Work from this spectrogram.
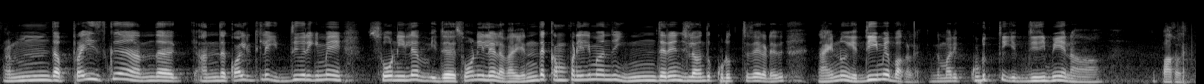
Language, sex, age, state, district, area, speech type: Tamil, male, 18-30, Tamil Nadu, Tiruvannamalai, urban, spontaneous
